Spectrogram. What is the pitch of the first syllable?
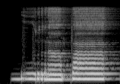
low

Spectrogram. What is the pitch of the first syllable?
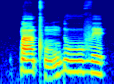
high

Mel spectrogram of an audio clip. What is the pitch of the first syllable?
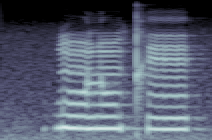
high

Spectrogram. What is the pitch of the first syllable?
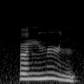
high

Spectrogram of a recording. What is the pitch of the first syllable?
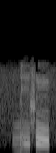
low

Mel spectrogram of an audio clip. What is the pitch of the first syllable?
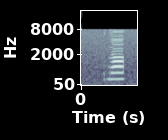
high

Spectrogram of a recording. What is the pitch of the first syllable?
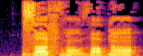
high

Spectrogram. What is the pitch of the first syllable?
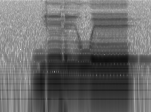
high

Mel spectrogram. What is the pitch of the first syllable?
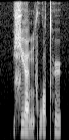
low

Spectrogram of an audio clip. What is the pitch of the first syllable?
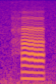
high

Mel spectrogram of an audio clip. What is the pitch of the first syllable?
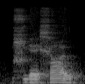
low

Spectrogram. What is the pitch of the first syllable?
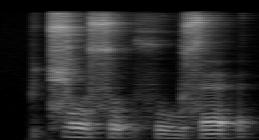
falling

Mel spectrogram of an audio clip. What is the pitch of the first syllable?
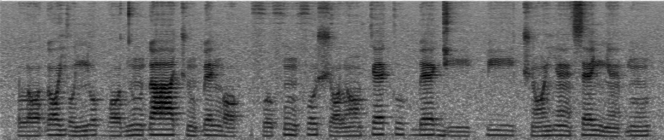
low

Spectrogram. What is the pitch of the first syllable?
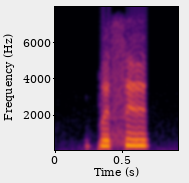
low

